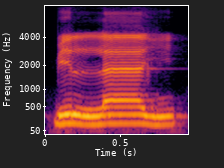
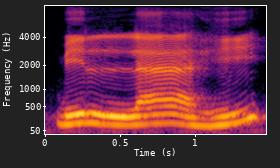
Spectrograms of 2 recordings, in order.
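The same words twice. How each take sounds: First: The h sound is faint, almost inaudible. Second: The h sound is pronounced clearly and fully. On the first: The speaker calls it wrong. "dia baca billahi ... karena dia memberikan sifat khofa" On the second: The speaker calls it right. "Seharusnya kita baca billahi"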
